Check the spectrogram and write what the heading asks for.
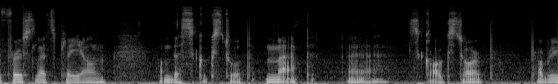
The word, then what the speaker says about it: Skogstorp: This is the first Let's Play on the Skogstorp map. Skogstorp, probably you would say with an English or American accent, but it's Skogstorp.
